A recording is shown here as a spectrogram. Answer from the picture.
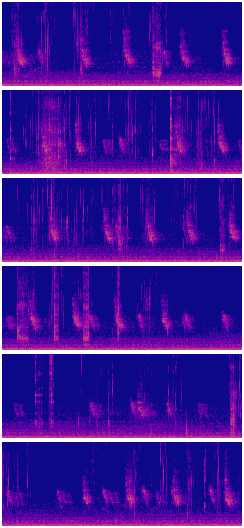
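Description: Small birds chirping in quick, short notes again and again, over a steady low hum, with a couple of sharp clicks.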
